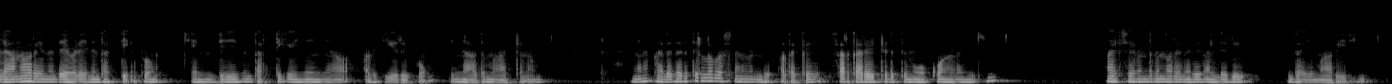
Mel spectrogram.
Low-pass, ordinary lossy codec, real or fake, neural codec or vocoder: 5.4 kHz; Opus, 24 kbps; real; none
